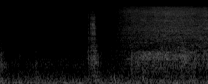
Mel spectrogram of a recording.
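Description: Backing film being peeled off the adhesive side of a tempered glass screen protector. There is a short crackle about a second in, then a soft steady hiss as the liner comes away.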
